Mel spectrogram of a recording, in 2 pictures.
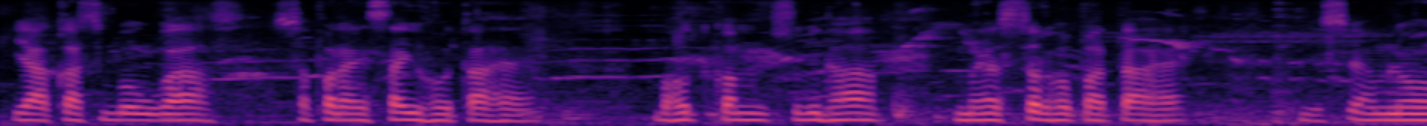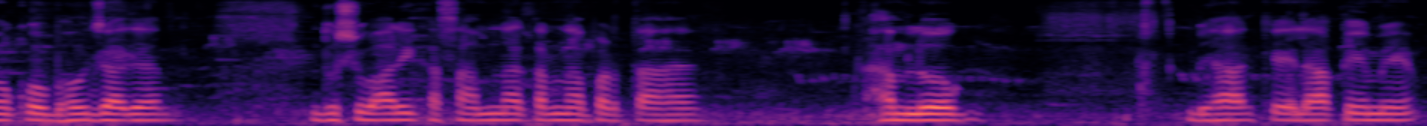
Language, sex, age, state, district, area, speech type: Urdu, male, 45-60, Bihar, Khagaria, rural, spontaneous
